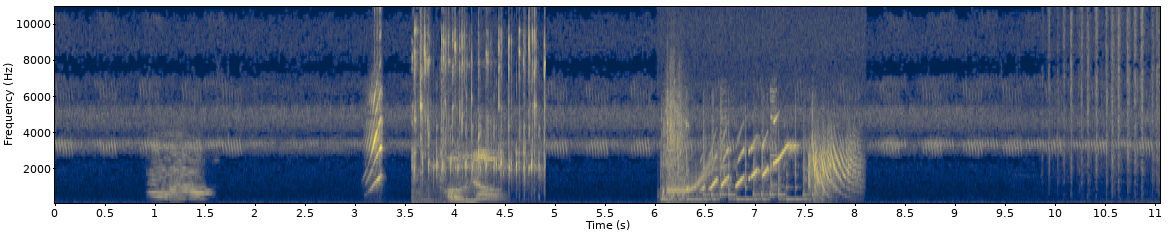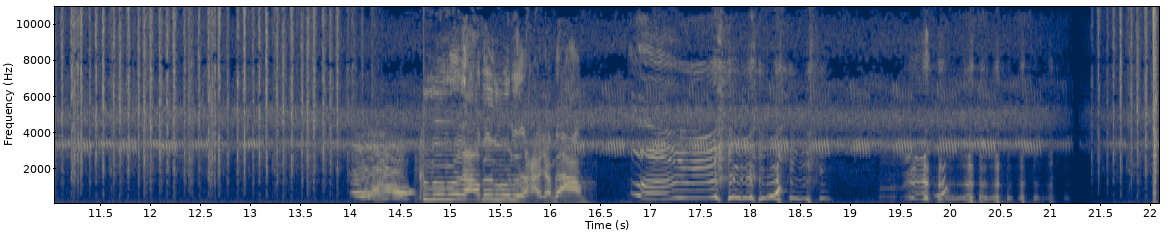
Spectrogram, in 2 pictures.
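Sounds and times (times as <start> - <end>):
insects chirping: 0.0 - 22.0
cartoon sound effect burst: 3.1 - 4.6, 6.0 - 8.1
cartoon boing pitch glides: 6.1 - 8.1
fast dry clicks: 9.8 - 14.1, 21.3 - 22.0.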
